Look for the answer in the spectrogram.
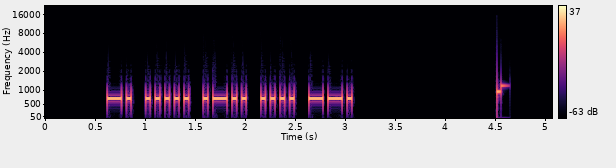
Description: Morse code, heard as a keyed tone, about 25 wpm, 700 Hz. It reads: N5LHG
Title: USA Call Signs - 5 Characters - 4x Character Spacing - 25wpm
